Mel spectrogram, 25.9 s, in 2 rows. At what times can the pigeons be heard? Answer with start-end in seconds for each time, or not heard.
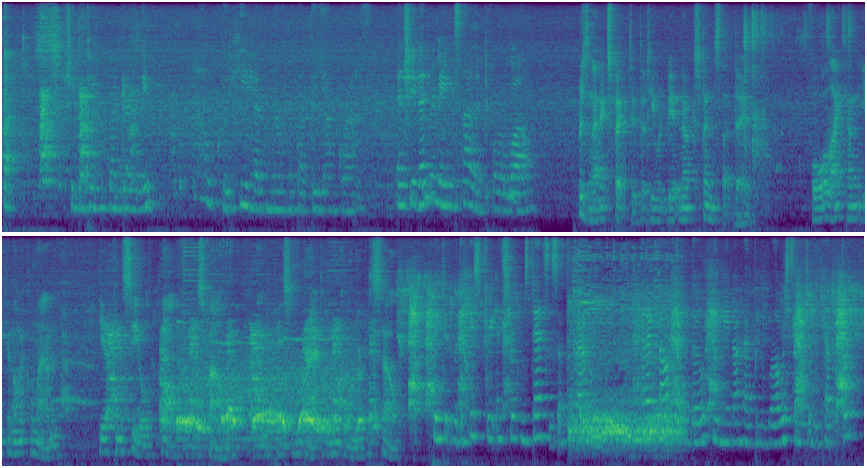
0.5-3.0, 5.3-7.8, 11.1-12.8, 15.6-18.4, 21.4-23.2.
